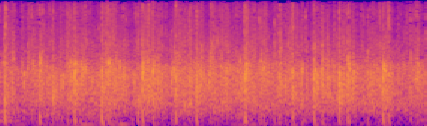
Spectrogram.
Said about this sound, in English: Clap your hands.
